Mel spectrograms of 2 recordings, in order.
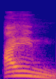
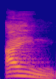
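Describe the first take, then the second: Both takes have the same delivery.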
